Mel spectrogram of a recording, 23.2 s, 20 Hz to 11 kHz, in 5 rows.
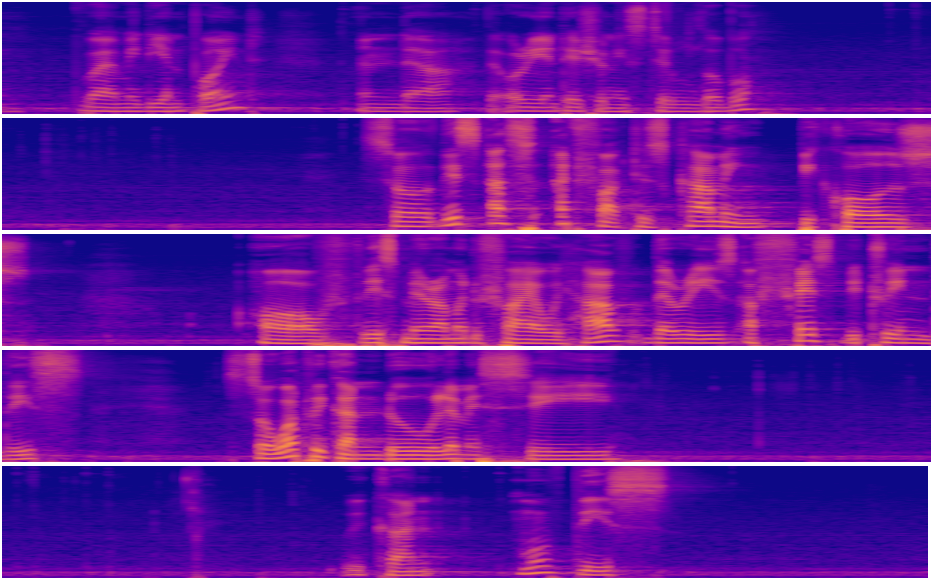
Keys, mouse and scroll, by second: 0.0 click, 0.4 scroll up 2, 2.4-4.6 drag, 3.3 s, 5.7 `, 7.0 click, 12.4-13.5 scroll up 1, 13.5 `, 17.0 Tab, 18.4 Tab, 18.8 click, 20.0 Tab, 21.2-23.2 drag.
